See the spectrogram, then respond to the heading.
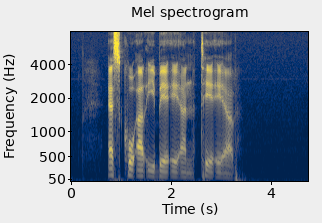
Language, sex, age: Norwegian, male, 39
